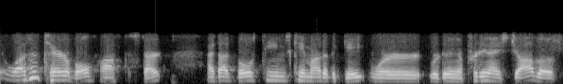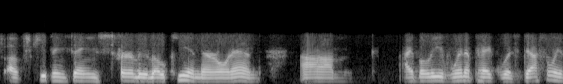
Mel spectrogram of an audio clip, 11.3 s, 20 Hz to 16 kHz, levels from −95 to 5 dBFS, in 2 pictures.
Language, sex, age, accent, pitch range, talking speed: English, male, 40-59, American, 120-145 Hz, 215 wpm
